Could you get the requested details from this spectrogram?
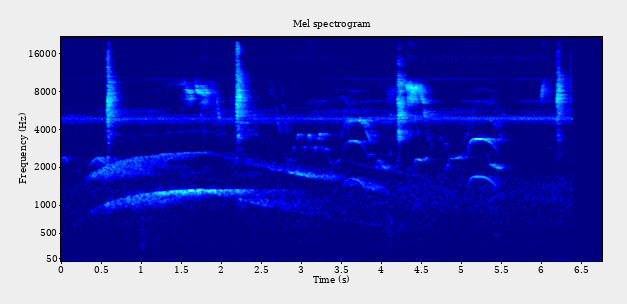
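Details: Chestnut-capped blackbird singing in the wild, in natural surroundings: long drawn whistles rising then gliding down, followed by short arched chirps and sharp clicking notes spread over several seconds, set against a soft rural background hiss.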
